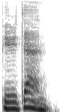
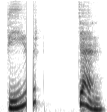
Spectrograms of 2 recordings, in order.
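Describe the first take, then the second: First: Birden said with a falling tune; word of the day. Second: Birden repeated louder and drawn out; a second, slower and louder birden; echoed teaching model. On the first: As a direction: clear teaching model of birden. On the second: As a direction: stretch out birden, falling slowly. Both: Shown as a demonstration. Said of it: "Master Azerbaijani word of the day presents".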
